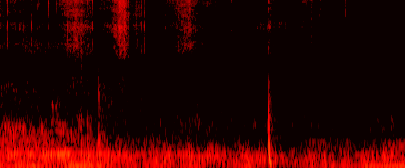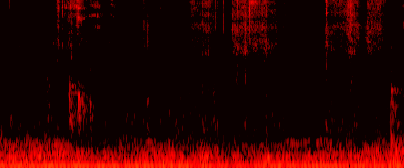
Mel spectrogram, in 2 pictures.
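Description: Near silence: faint handling sounds of metal knitting needles and yarn being worked, with one light click about two seconds in.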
